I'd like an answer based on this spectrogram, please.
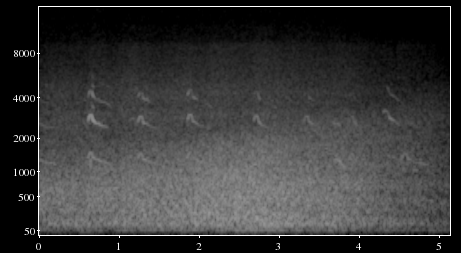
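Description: Sea surf washing on a shore, swelling and then fading out toward the end, with a short bird call repeating about every half second to second.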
